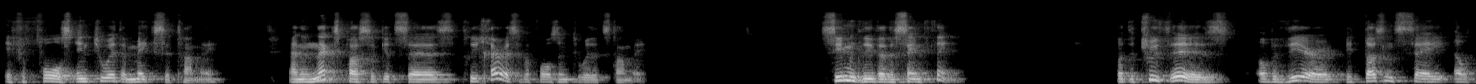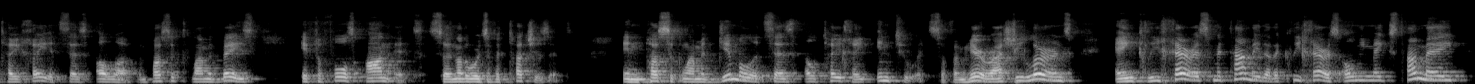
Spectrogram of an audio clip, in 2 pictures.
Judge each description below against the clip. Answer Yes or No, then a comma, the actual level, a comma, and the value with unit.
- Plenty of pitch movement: Yes, wide, 6.1 semitones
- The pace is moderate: Yes, average, 165 wpm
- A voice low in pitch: Yes, low, 130 Hz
